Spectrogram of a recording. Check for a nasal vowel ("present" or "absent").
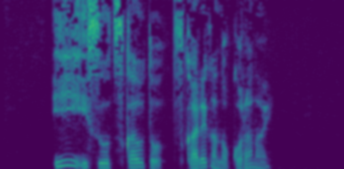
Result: absent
